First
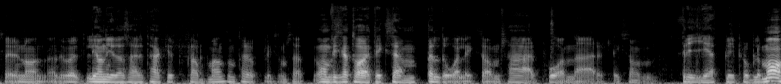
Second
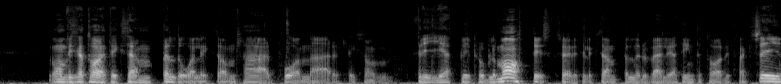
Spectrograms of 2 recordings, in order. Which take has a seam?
first; 1 cut; at 3.0 s

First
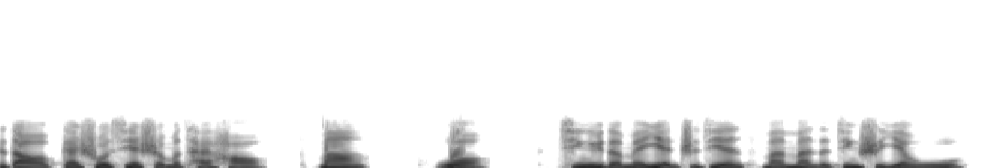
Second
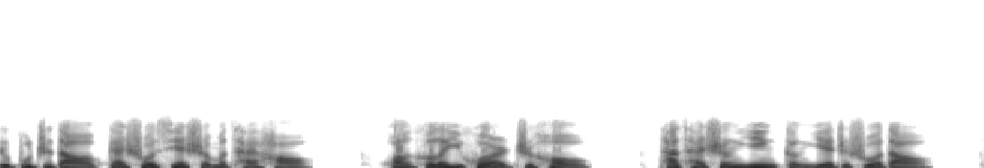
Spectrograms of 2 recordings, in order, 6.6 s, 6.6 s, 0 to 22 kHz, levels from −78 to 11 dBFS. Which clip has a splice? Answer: first; 1 cut; at 1.9 s

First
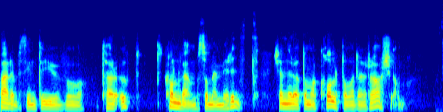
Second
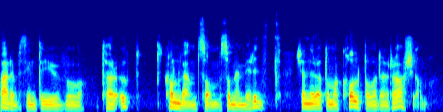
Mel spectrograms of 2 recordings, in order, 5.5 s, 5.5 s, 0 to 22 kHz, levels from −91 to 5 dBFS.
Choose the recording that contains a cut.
first; 1 cut; at 2.5 s

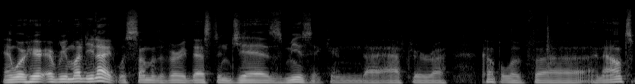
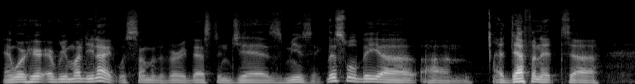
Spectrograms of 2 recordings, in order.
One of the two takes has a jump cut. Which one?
second; 2 cuts; at 3.2 s, 4.8 s

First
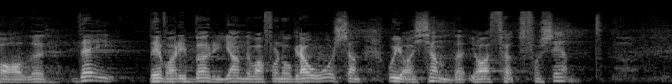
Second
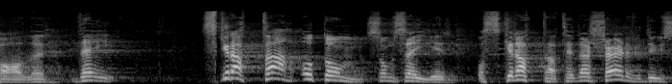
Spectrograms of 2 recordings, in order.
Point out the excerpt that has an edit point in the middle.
first; 1 cut; at 1.5 s

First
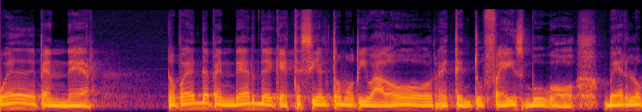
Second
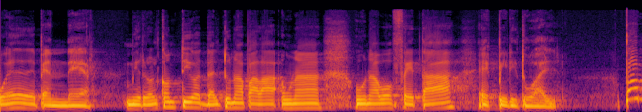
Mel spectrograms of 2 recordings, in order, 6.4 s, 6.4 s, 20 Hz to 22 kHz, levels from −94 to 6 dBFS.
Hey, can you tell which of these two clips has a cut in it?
second; 1 cut; at 1.2 s

